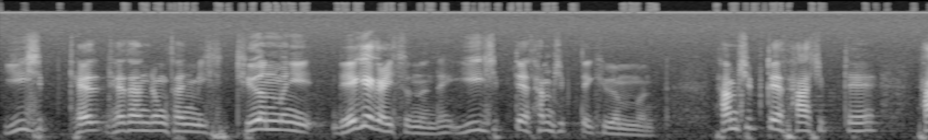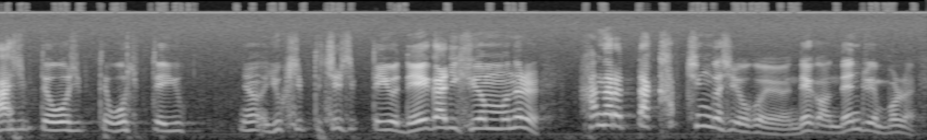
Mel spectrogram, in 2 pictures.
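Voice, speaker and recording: An older man, a Won Buddhist minister, giving a doctrine lecture with animated storytelling and rhetorical questions. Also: high voice. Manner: slow chanting recitation of prayer.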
